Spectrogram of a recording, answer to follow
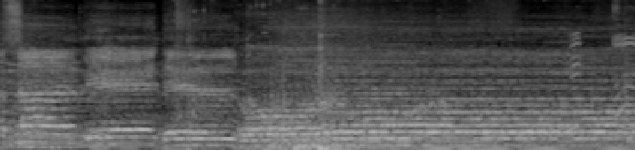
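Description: Deep male chorus singing the closing phrase of a song, changing notes for the first couple of seconds and then holding one long chord over a low orchestral drone.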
